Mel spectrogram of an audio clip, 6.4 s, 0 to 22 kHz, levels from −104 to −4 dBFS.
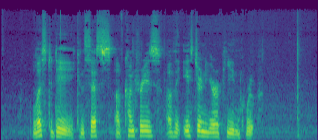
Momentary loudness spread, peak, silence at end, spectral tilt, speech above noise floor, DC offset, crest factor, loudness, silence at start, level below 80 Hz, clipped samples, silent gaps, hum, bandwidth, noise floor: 9 LU; -6 dBFS; 0.35 s; -5 dB/octave; 34 dB; under 0.1%; 18 dB; -23 LUFS; 0.65 s; -62 dBFS; under 0.1%; none; none; 16 kHz; -57 dBFS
